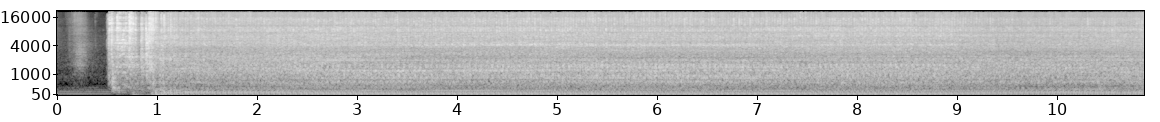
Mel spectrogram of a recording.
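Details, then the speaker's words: Kohler 7000 engine on a Hustler Raptor 42-inch mower, started after an oil change (2 quarts) to check for leaks: it fires after a short crank and holds a steady, even idle with a deep low thrum, no stumbling or knocks. "Okay, when you change the oil on anything, you always want to check for leaks. So we're going to start it up."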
